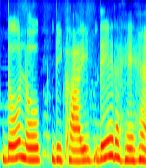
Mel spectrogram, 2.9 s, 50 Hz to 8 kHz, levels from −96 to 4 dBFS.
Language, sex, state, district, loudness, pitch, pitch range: Hindi, female, Chhattisgarh, Raipur, -11 LUFS, 220 Hz, 205-240 Hz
